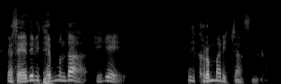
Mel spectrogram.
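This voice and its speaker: A man's voice: on the high side, no room sound, clean studio sound. A man who teaches Korean language, giving an emphatic talk at an admissions seminar. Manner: emphatic, talks fast and animated.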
